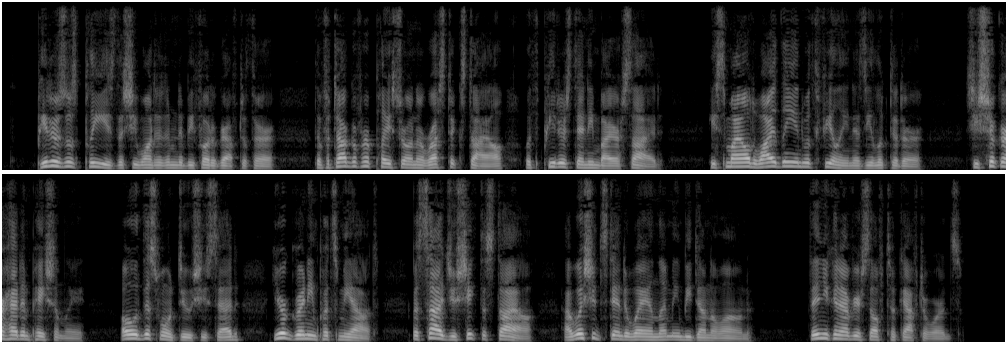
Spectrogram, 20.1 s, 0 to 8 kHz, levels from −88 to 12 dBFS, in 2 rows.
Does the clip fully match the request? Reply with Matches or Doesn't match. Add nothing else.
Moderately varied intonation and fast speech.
Doesn't match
